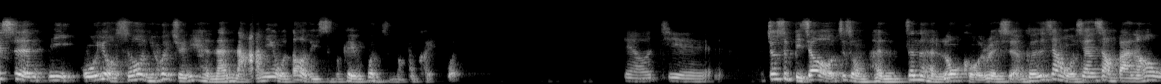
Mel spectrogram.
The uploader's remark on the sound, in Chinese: 這次使用遠端錄音的方式，所以音質可能沒有之前幾集這麼好。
